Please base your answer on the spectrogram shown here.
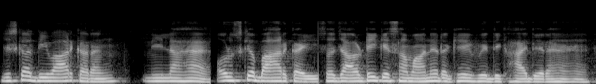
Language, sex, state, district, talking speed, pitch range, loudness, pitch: Hindi, male, Jharkhand, Garhwa, 190 wpm, 135-160 Hz, -14 LUFS, 150 Hz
